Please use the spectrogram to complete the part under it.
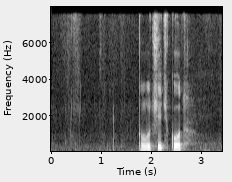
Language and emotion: Russian, neutral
